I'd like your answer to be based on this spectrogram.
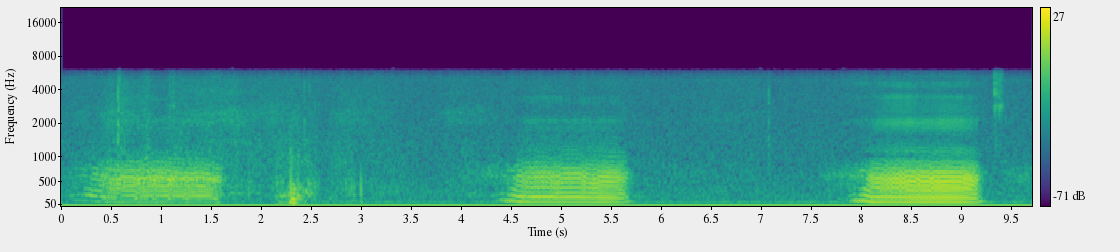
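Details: Man snoring at 1:30 a.m. after a few drinks at a friend's house: steady buzzing snores, about 18 a minute, in a quiet room.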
